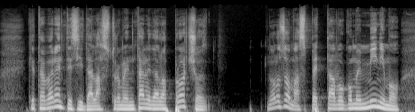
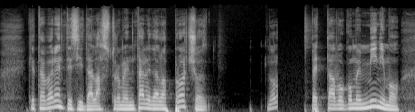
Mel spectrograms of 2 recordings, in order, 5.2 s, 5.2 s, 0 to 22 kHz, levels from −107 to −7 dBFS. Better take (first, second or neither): first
